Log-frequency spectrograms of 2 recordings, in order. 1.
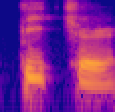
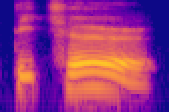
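A tônica está na primeira sílaba. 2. A tônica está na última sílaba. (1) "eles não falam teacher" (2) "eles falam teacher"

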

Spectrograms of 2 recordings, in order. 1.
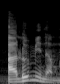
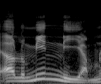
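发音时结尾是较短的 -num。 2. 发音时结尾是完整的 -nium。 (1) "美國人咧，佢唔理你有I 冇I，佢都照發音咧" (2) "你嘅英國咧，好明顯係有個NIUM 做尾嘅"

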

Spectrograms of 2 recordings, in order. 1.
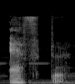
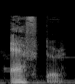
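这是美式英语口音。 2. 这是美式英语口音。

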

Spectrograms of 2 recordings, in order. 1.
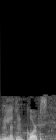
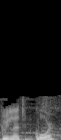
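Corps se dice como corpse, con los sonidos finales. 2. Corps se dice como core, sin los sonidos finales. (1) "no digan Green Lantern Corps porque van a sonar... A cadáver" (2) "si lo quieren decir en inglés es the Green Lantern Corps"

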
